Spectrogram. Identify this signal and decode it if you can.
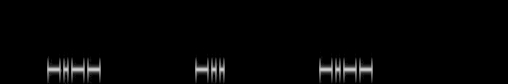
Morse code, heard as a keyed tone, about 32 wpm, spaced as for 8 wpm, 700 Hz. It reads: YDY
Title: USA Call Signs - 8x Character Spacing - 30wpm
